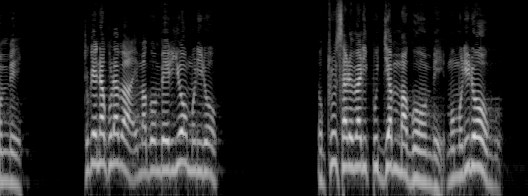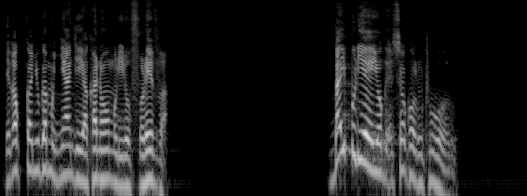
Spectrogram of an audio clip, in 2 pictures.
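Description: A man speaks with animation into a microphone, in short bursts with pauses.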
